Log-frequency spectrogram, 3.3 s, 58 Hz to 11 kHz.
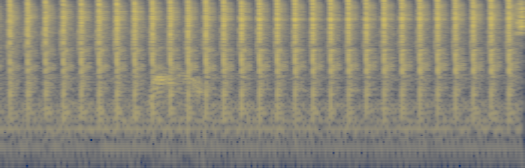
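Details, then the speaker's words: Rapid, even mechanical popping, about three pulses a second, as a chiropractic assistant applies radial pulse shockwave to trigger points for right-sided neck and shoulder strain, holding 30–45 seconds on reactive spots; radial shockwave therapy device in operation. "with the shock wve you know we do a little bit of feeling around like so but once we find those good spots we're just going to hang out in that spot for a good 30 to 45 seconds"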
